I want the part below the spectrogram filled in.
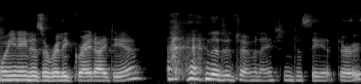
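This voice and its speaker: A woman with a New Zealand accent. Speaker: entrepreneur. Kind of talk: interview.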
